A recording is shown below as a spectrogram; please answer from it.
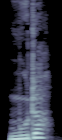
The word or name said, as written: mutter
